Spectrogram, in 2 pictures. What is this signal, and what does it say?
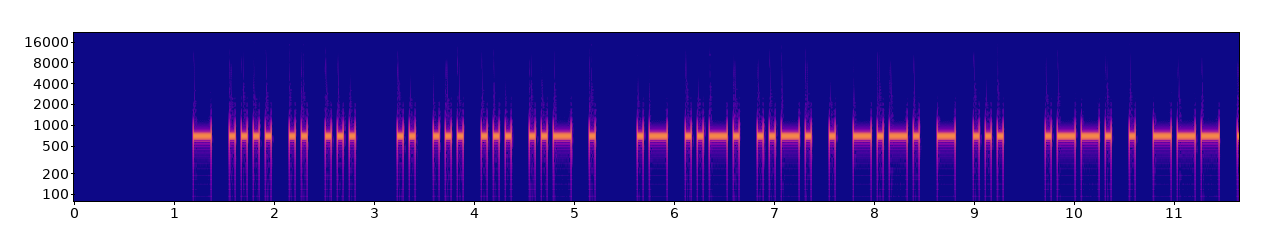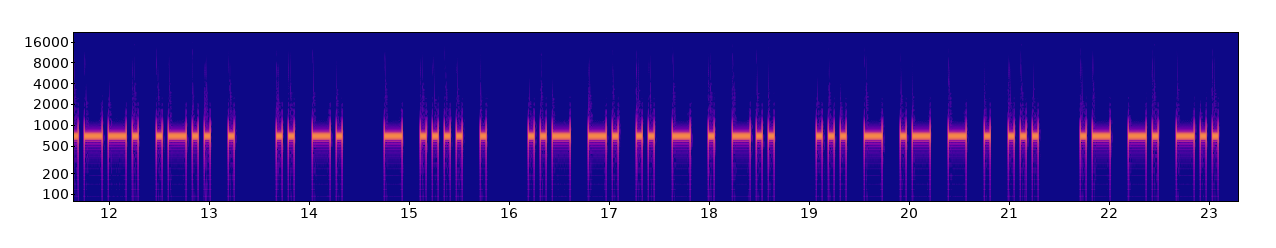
Morse code, heard as a keyed tone, about 21 wpm, 700 Hz. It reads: THIS ISSUE AFFECTS PEOPLE IN THE UNITED STATES AND
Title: Sentences with 8-Word Phrases - 20wpm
